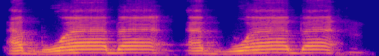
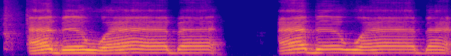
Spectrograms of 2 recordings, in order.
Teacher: Suara ba-nya biasanya menjadi hilang bunyi qalqalahnya.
